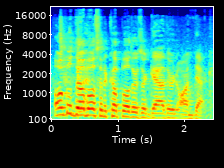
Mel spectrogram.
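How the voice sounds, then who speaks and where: A man's voice: on the high side, very animated, fast, crowd noise. A man narrating a tabletop role-playing game as game master, informal and conversational, swearing casually. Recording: noisy room recording.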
